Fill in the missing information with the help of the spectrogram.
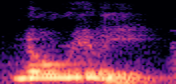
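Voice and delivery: very low, slow butler voice; slow, deep English butler; Alfred the butler. Acted. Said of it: "he did sound like the butler from Batman".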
